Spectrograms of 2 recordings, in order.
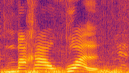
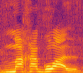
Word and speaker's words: Mahahual: How do you pronounce the name? Mahahual. Mahahual.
